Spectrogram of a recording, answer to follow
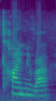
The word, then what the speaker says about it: chimera: terminate for crying out loud okay so it's pronounced kimira and kir c h i m e r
